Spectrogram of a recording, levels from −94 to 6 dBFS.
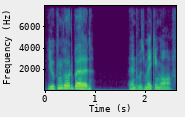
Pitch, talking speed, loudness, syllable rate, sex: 175 Hz, 205 wpm, -17 LUFS, 5.4 syllables/s, female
